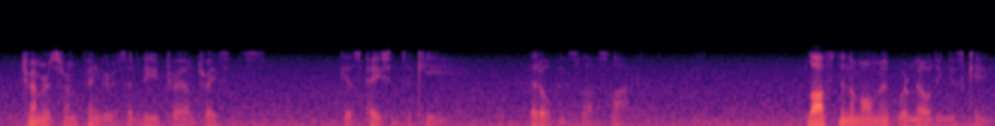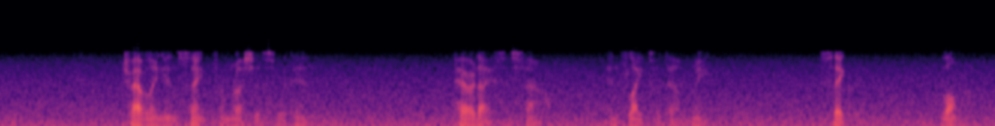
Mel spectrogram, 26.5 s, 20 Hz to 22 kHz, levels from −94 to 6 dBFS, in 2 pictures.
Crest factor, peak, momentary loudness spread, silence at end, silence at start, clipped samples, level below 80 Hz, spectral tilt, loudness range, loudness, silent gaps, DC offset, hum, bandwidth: 30 dB; -6 dBFS; 15 LU; 0 s; 0 s; under 0.1%; -48 dBFS; -9.5 dB/octave; 11 LU; -37 LUFS; none; under 0.1%; none; 4.3 kHz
